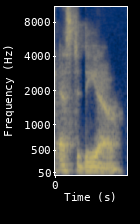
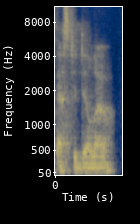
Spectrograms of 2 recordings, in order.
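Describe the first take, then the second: First: The name is said with a Spanish pronunciation. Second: The name is said with an English pronunciation. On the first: The speaker calls it right. "I think it should have been like" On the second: The speaker calls it wrong. "everyone pronounced it"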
